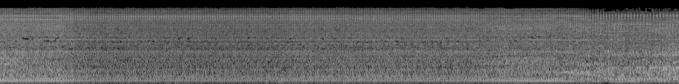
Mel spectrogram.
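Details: 2009 Audi A6 2.0 TDIe diesel at idle. A fast, fairly even metallic tapping over the clatter, seemingly from the common-rail fuel rail area; source not pinned down. The alternator also behaves oddly.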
